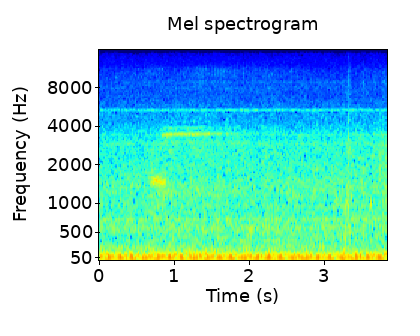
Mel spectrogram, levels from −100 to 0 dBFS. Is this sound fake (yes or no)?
no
